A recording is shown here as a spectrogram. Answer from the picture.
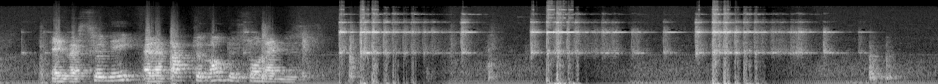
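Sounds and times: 
person speaking: 0.4 - 3.2
apartment doorbell ringing in shrill buzzing bursts: 3.4 - 9.0.

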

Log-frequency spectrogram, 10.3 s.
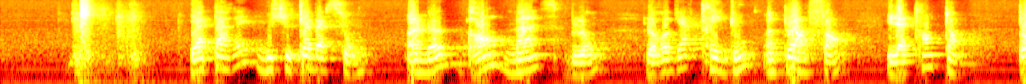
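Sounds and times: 
door opening with airy whoosh: 0.7 - 1.6
speech: 2.2 - 10.2.

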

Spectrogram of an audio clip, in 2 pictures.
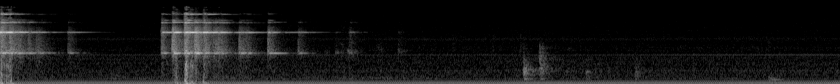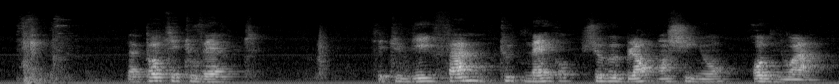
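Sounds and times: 
doorbell ringing: 0.0 - 1.0, 1.6 - 3.7
speech: 9.7 - 11.0, 12.2 - 16.6.

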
